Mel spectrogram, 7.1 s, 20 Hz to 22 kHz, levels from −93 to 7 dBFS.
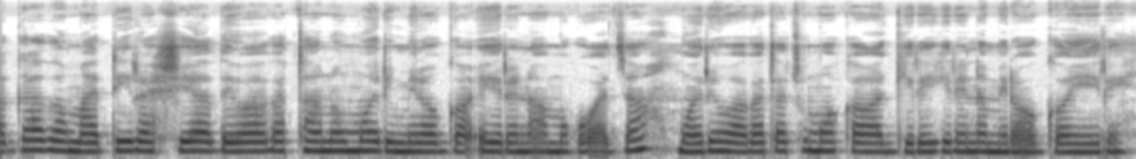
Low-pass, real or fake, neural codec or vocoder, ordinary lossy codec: none; real; none; none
